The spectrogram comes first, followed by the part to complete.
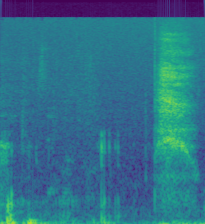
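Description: Low bumps and rumble picked up by a table microphone being handled, a short click about a second in, then a sharp inhale just before speech resumes.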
